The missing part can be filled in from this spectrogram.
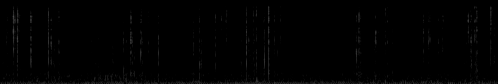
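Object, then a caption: Clear plastic cello sleeve. A clear plastic cello bag holding paper art prints is held and crinkled with fingers and nails. Quiet, bright crackles and sharp, short clicks come in uneven bursts over a faint low hum, with each crinkle dying away almost instantly.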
